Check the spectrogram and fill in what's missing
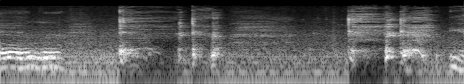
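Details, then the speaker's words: Elderly woman with Alzheimer's, just after singing with her caregiver daughter: two separate clusters of harsh, wet-sounding coughs in a quiet room; repeated productive cough. "Father well ain't that a pretty ending hacking away"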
